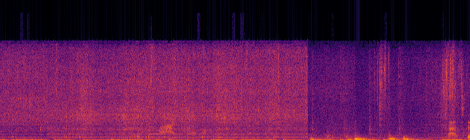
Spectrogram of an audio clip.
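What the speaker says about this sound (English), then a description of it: "now we're gonna get those onions going in, and then I'm gonna pop in the cabbage, and we're gonna saute these both over medium to high heat" Onions and cabbage sauté over medium to high heat with a loud, continuous sizzle. About two-thirds of the way through, the sizzle fades and a voice speaks over softer pan noise.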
